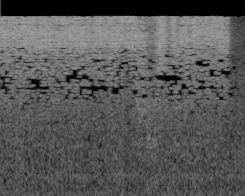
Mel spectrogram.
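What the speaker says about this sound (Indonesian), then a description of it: "bisa juga langsung kita semprot tanpa harus disiram bensin" Close, steady aerosol spray hisses continuously onto a leaking motorcycle oil drain bolt for about two seconds, then cuts off; no talking.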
